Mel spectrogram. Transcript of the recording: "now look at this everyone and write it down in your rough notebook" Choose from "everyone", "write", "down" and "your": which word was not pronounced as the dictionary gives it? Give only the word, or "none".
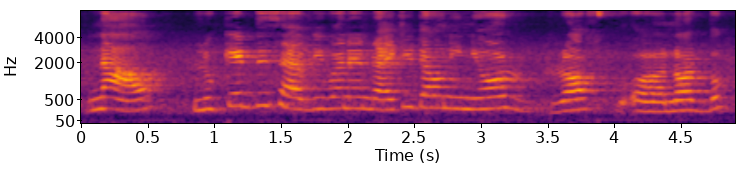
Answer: none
